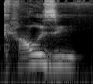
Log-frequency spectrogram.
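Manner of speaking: COZY drawn out as "KOW-zee", loud; disputed pronunciation. Real, not acted. Streamer rejecting the chat's correction, disputed pronunciation. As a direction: say COZY slowly with an OW glide. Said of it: "It's not cozy".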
